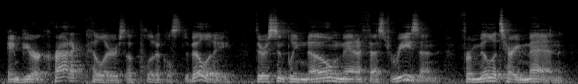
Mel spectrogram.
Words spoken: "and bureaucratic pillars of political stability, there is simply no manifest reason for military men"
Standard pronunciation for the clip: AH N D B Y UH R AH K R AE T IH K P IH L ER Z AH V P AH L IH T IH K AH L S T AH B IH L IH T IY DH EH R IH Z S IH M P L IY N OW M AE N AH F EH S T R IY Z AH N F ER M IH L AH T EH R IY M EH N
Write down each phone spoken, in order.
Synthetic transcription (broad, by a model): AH N B Y UH R AH K R AE T IH K P IH L ER Z AH V P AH L IH T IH K L S T AH B IH L IH T IY DH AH R IH Z S IH M P L IY N OW M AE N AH F EH S T R IY Z AH N F ER M IH L AH T EH R IY M EH N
